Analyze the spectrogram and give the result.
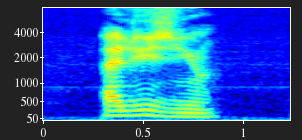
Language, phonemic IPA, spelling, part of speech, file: French, /a.ly.zjɔ̃/, allusion, noun, Fr-allusion.ogg
- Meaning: allusion, innuendo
